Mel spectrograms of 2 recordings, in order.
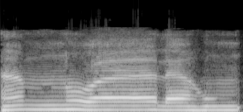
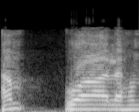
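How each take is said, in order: First: The word is said smoothly without a break. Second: The word is broken into two separate parts. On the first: The speaker calls it right. "അംവാലഹും അംവാലഹും എന്നല്ലാതെ" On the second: The speaker calls it wrong. "രണ്ട് കഷ്ണാക്കരുത്"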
